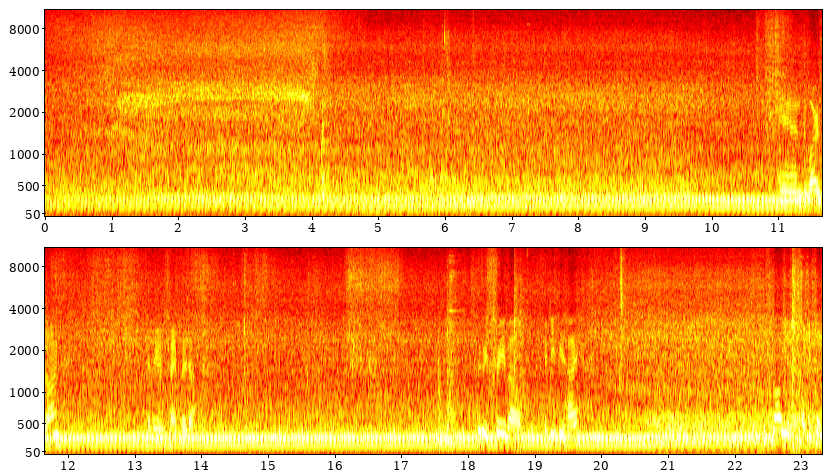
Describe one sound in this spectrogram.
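A fire engine's motor hums steadily nearby.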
